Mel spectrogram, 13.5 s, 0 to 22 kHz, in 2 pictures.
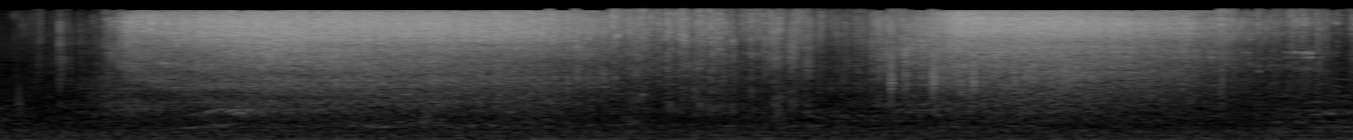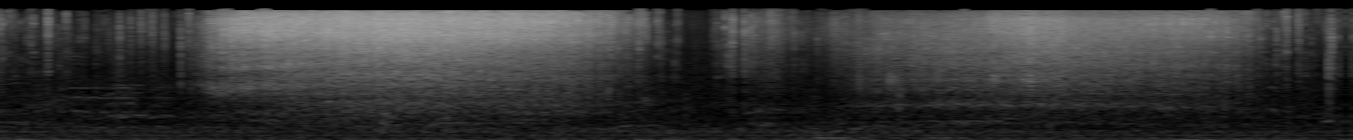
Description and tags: SonicSnap GPSUK Group8 Rainstick
galliard, sonicsnap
